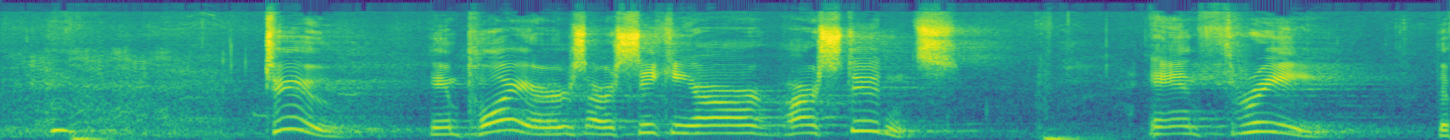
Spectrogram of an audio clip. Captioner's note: laughter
